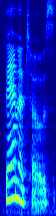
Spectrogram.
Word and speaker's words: Thanatos: but the true archetypal Resonance of than Thanatos sorry I've been pronouncing that wrong of Thanatos cannot be easily a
